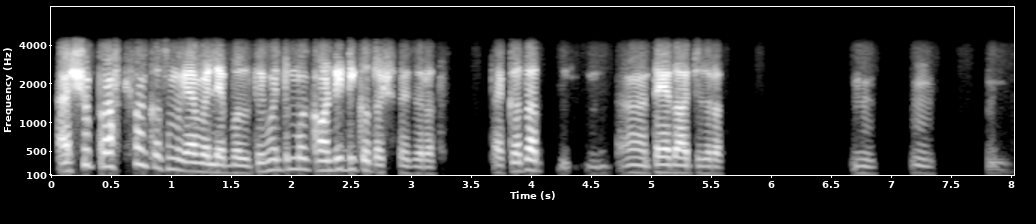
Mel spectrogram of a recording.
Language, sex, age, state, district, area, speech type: Kashmiri, male, 30-45, Jammu and Kashmir, Baramulla, rural, conversation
